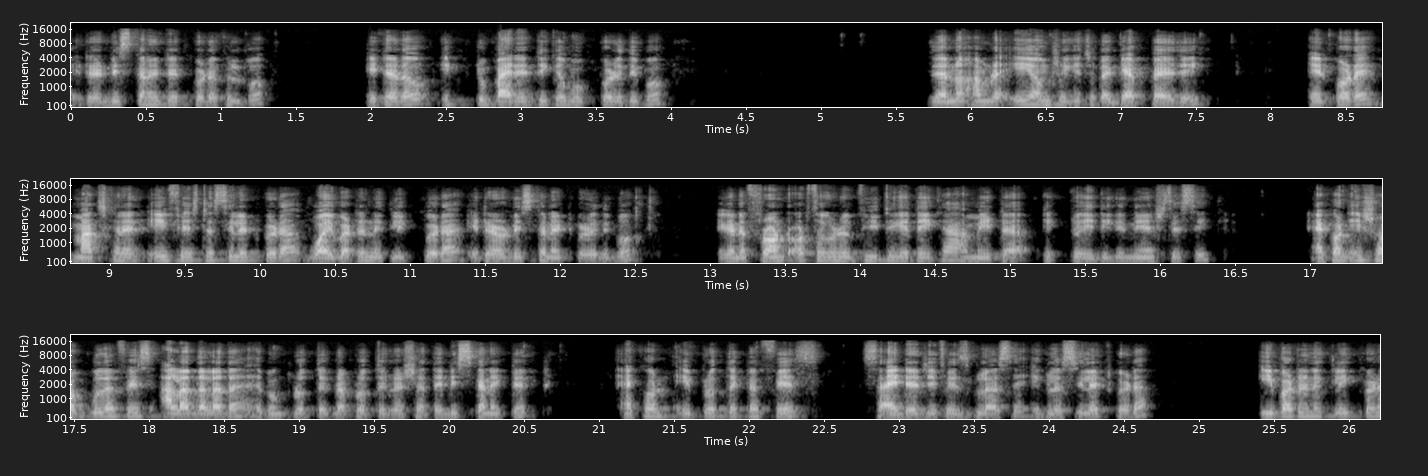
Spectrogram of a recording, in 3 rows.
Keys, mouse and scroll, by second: 0.8-2.1 shift+middle drag, 2.1-2.7 scroll up 1, 2.7 g, 6.8 Escape, 7.0-7.4 scroll down 1, 7.4 shift+middle click, 8.0 shift+click, 9.3-9.6 scroll up 1, 10.3 y, 10.4 y, 12.3 KP_1, 12.5 1, 13.1 scroll up 1, 13.9 g, 14.0 g, 16.0 scroll down 1, 16.5 Escape, 16.5 click, 17.0 click, 17.7 click, 18.5 click, 20.3 middle click, 20.8 scroll up 2, 21.4 shift+click, 21.9 shift+click, 22.3-23.6 shift+middle drag, 23.6 scroll down 1, 24.0 shift+middle click, 24.5-25.0 scroll up 1, 25.4 e.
